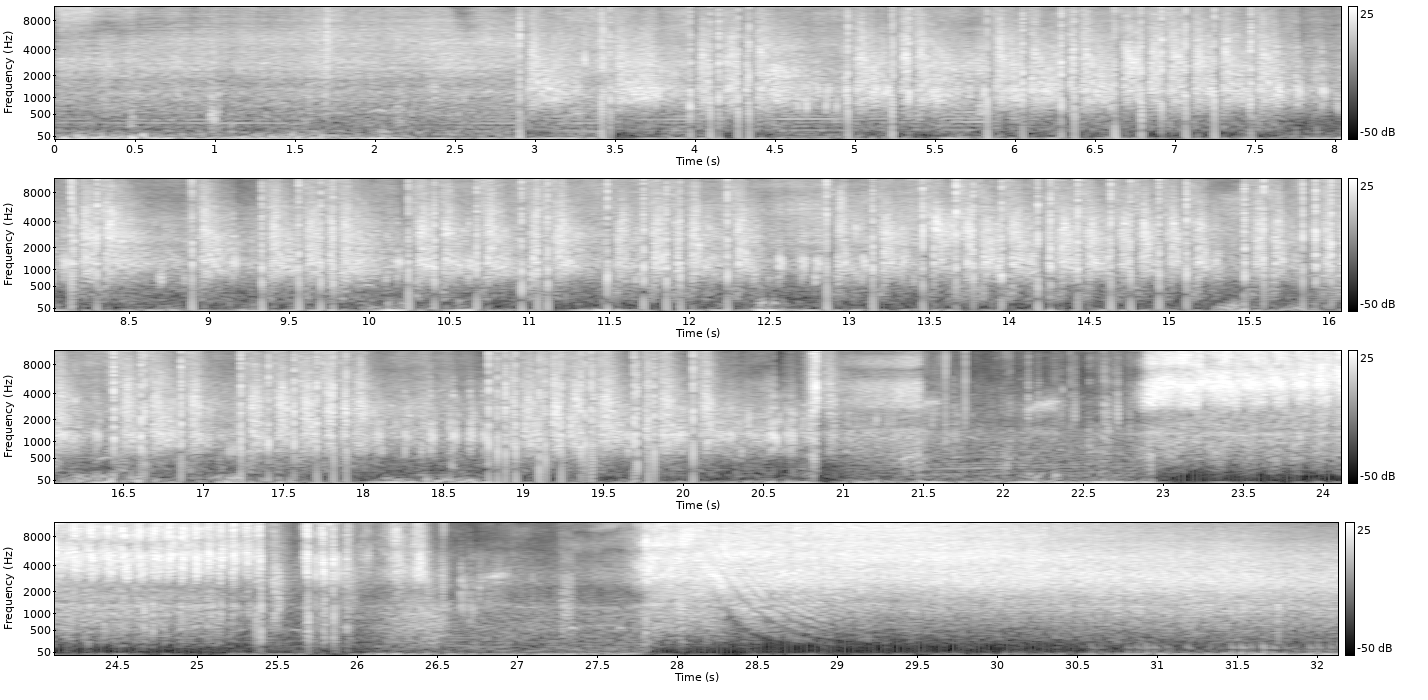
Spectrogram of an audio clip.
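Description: A string of about a hundred small firecrackers going off in dense, rapid crackling bangs for about twenty seconds. Then the canastilla, a spinning firework fed by the same fuse, lights with a loud steady hiss. The hiss drops back for a moment and comes back strongly near the end as it flies up.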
